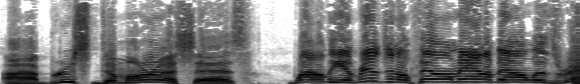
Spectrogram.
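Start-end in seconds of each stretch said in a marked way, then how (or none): 2.2-4.3 lightly nasal reviewer voice, fast; a hint of a nasally fella; nasal critic voice. Reading a review to his co-host in a mild nasal voice. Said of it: "he's very nasal".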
